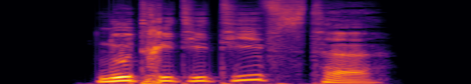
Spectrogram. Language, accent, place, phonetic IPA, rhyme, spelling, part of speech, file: German, Germany, Berlin, [nutʁiˈtiːfstə], -iːfstə, nutritivste, adjective, De-nutritivste.ogg
- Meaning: inflection of nutritiv: 1. strong/mixed nominative/accusative feminine singular superlative degree 2. strong nominative/accusative plural superlative degree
